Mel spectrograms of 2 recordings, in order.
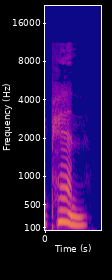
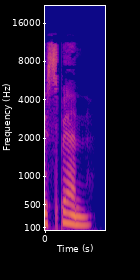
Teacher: When P appears at the beginning of a stressed syllable, it is accompanied by a strong burst of air. Hold your hand in front of your mouth and say pin. · Now say spin. Do you feel how the puff of air is much weaker or even absent? That is an unaspirated P. · Hold your hand in front of your mouth and say pin. You should feel a distinct puff of air on your palm. This is an aspirated P. Now say spin.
